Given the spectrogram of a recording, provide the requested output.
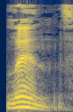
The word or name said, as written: lens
